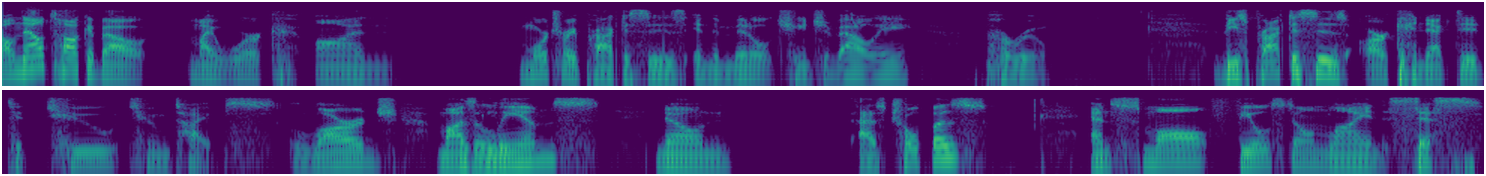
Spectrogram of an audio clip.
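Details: Adult male archaeologist who says he stutters and will stutter now and then, giving a lecture; stuttering.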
